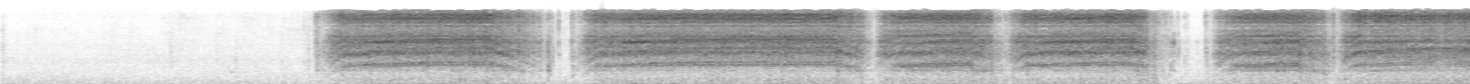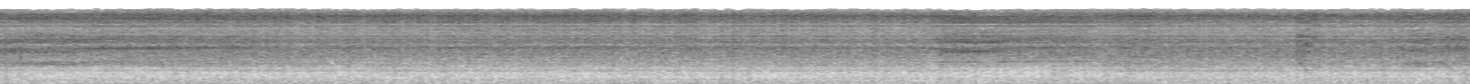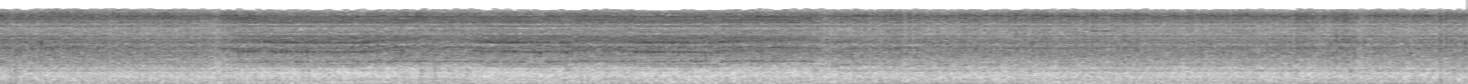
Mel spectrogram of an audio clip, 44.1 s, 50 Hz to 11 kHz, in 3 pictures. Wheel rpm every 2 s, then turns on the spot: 0, 70, 110, 190, 140, 120, 130, 220, 230, 230, 230, 230, 230, 230, 230, 230, 220, 220, 230, 230, 230, 230.
none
